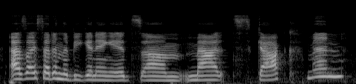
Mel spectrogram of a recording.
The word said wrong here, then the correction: Shackman: or Shackman, sorry. I pronounced it wrong at the beginning. Shackman. Okay. Or, sorry, Matt Shackman.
